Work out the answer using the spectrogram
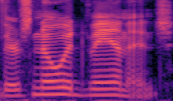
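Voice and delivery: ordinary talk, nothing marked

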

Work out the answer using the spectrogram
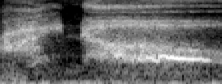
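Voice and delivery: high-pitched, soft, breathy whisper. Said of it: "He's like".

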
